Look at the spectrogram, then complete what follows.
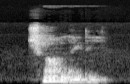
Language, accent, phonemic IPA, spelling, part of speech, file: English, Southern England, /ˈtʃɑːˌleɪ.di/, charlady, noun, LL-Q1860 (eng)-charlady.wav
- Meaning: A woman who cleans houses and offices as an occupation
